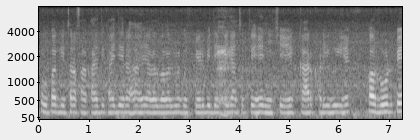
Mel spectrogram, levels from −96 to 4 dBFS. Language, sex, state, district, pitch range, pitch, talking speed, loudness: Hindi, female, Chhattisgarh, Korba, 180-190 Hz, 185 Hz, 240 wpm, -19 LUFS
